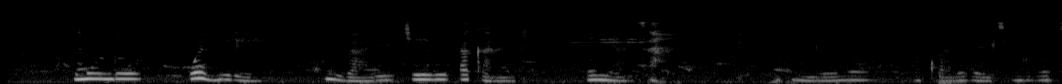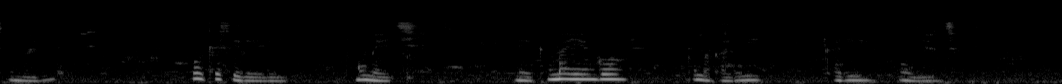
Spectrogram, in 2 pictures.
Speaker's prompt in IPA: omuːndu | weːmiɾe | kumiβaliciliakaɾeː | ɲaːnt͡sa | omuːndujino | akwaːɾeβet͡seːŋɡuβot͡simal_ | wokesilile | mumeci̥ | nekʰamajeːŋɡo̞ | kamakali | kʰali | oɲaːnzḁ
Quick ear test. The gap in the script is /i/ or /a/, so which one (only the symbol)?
i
